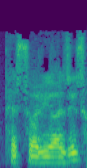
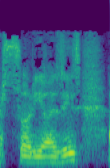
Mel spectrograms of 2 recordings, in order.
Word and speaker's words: پسوریازیس: بیماری پسوریازیس، حالا پی اولش گاهن خونده نمیشه برای تلفظ راحت تر، سوریازیس ازش نام برده میشه.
